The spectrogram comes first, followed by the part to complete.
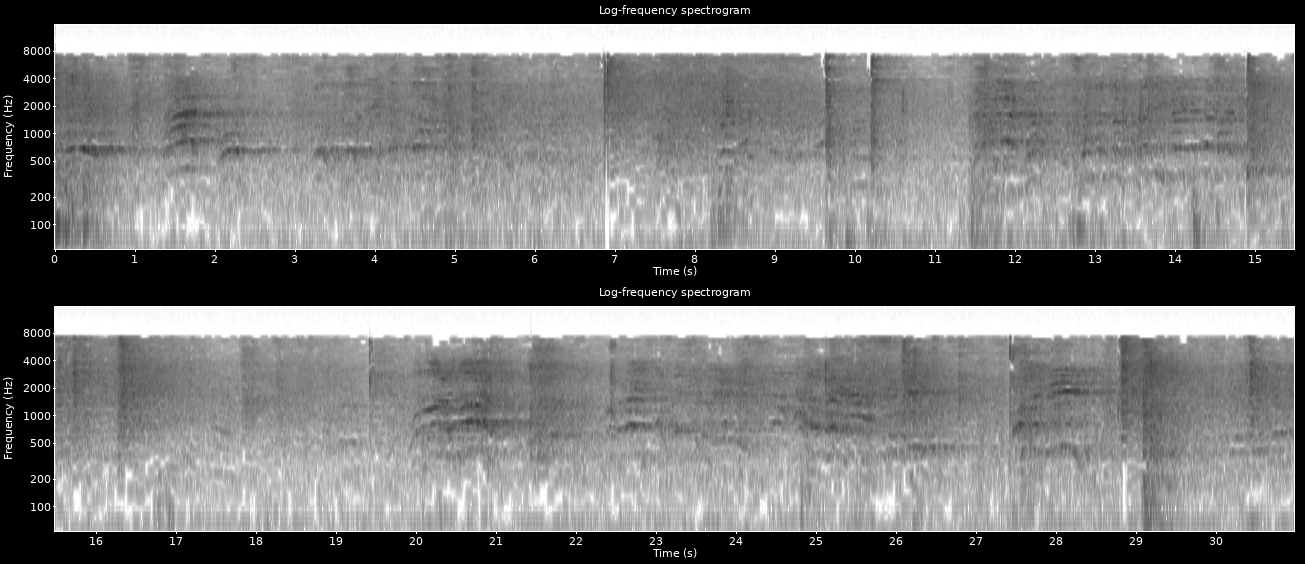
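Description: Ice hockey play echoing in a large indoor rink: players calling and shouting to each other, with scattered sharp knocks and thuds of sticks and the puck against the boards.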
